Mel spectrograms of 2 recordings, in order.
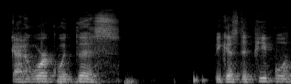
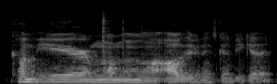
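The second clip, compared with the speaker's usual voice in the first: soft comforting; 4 semitones lower, 7 dB quieter than usual. Acted. Comforting a kid who hit his head.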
